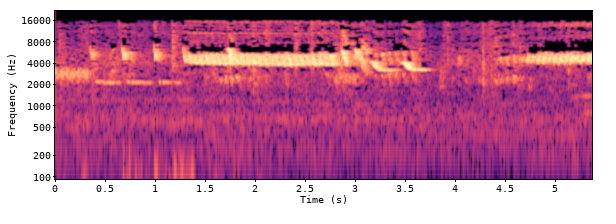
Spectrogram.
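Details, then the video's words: White-eye in breeding condition giving short twittering notes, then a long high whistled trill and further warbling phrases, with a brief pause before a final sustained high run; low thumps and background noise beneath. "pleci birahi"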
